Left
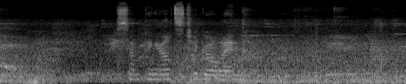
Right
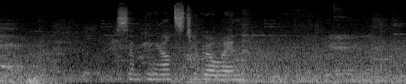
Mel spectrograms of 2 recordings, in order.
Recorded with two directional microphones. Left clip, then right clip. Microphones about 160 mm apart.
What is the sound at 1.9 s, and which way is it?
Speech, 25° right (ahead or behind).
